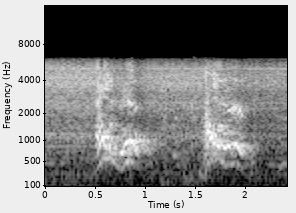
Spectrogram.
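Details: French Bulldog, one and a half years old, barking at a vacuum cleaner indoors: two short, rough, mid-pitched barks about a second apart, each with a slightly falling, yelping tail, over a low background hum.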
